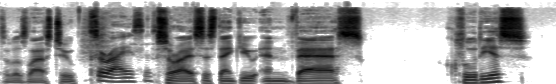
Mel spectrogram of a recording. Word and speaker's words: psoriasis: until I got to those last two psoriasis psoriasis thank you and vas clus vas vasus vas glus I think it's pronounced v c u l i t i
